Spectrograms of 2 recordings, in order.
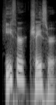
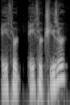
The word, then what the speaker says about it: Aether Chaser: How did I mispronounce? Aether Chaser. I said what? Aether Cheeser? Aether Cheeser.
